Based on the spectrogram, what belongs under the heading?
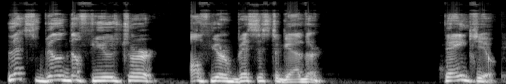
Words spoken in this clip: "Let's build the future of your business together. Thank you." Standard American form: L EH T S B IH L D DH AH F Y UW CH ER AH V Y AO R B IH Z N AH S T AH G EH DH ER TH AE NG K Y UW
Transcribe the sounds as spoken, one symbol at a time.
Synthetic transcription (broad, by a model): L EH T S B IH L D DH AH F Y UW CH ER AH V Y AO R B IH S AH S T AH G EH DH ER T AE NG K Y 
